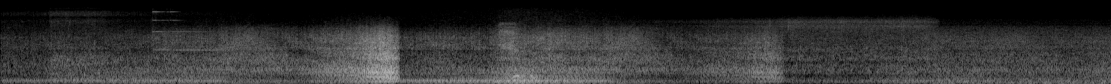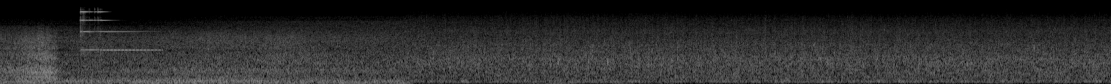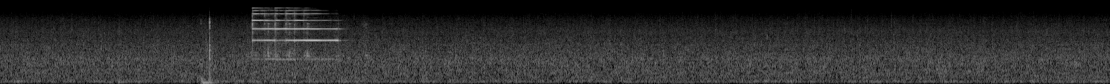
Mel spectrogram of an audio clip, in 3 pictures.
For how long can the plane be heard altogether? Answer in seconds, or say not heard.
15 s.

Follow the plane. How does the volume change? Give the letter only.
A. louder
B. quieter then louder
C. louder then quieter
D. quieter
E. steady
C.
